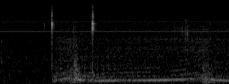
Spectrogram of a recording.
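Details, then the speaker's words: 1991 Ford F-150 wiper motor after its broken-loose red wires were pushed back on tight but not yet soldered: a couple of sharp clicks, then a steady, even motor hum at one speed, then low speed; it works normally. "and that's the speed that it's running on right there and that then you can bump it one more and that's the low speed"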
